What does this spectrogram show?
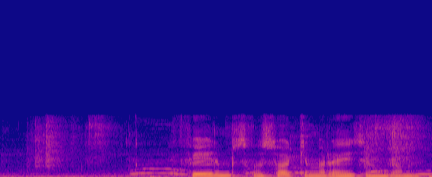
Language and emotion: Russian, neutral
